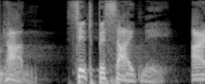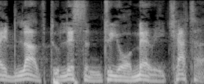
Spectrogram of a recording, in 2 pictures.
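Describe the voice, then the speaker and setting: A man's cartoonish character voice, gruff and hoarse, very deep and low in pitch, at a fairly slow pace against a quiet background. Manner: sly, put-on sweetness.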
